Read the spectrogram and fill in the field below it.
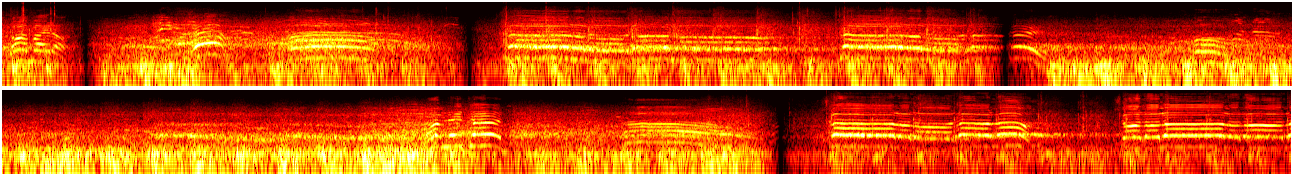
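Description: A large crowd sings and chants loudly in an open stadium.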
